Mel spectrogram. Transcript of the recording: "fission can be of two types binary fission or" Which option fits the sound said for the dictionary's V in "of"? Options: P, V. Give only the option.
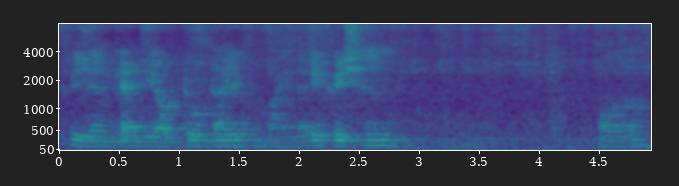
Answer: P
